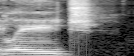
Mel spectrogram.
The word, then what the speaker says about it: Lage: Just very simply my name, which is Larry Lage, like Cage or Page, L-A-G-E is how it's spelled.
